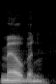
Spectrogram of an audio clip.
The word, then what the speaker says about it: Melbourne: to Melbourne in a couple of weeks it's pronounced Melbourne sorry would you mind opening that that oversized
